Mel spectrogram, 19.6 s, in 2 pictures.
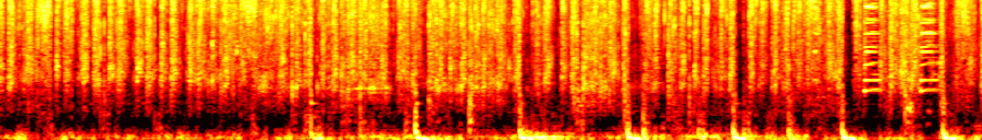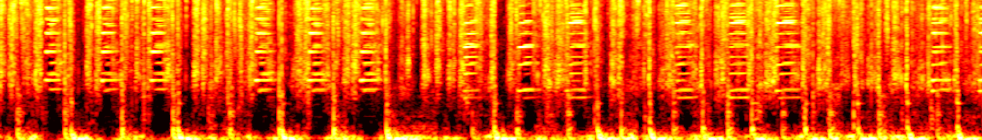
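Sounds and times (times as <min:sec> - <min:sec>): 
Tic Tacs rattling: 0:00.1 - 0:19.6
Etch-A-Sketch scraping: 0:00.2 - 0:19.6.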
